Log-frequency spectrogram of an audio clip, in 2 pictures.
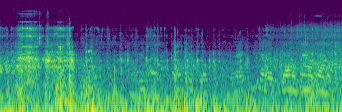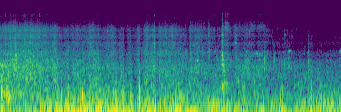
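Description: Wind buffeting the microphone and water rushing along the hull of a sailboat under way, a loud, steady rumble that grows stronger in the second half, with crew voices faint underneath.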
